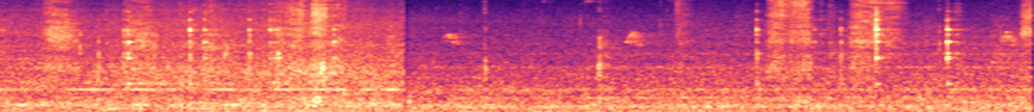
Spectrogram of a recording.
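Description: Chopsticks clicking and scraping against a porcelain rice bowl as rice and pickled radish greens are shoveled into the mouth, with eating noises. Irregular light clicks and short scrapes, the loudest two sharp clicks near the end.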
